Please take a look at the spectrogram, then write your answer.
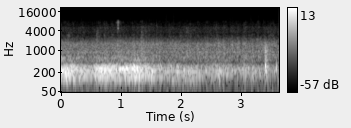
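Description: Steady rumbling downpour with low thunder-like roll from a flooding rainstorm in the video game Cooking Companions, continuous and moderately loud, with a faint knock near the end and no speech.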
